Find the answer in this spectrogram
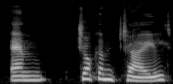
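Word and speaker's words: M'Choakumchild: The name of the school itself, M. Choakumchild, has a lot to say. On pronunciation, it sounds like choking the child.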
